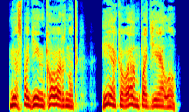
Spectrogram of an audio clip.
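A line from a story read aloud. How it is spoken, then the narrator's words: Hurried nasal voice. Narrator (Russian): Прогнусавил мажордом на опережение, видимо, боясь, что жертва успеет уйти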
